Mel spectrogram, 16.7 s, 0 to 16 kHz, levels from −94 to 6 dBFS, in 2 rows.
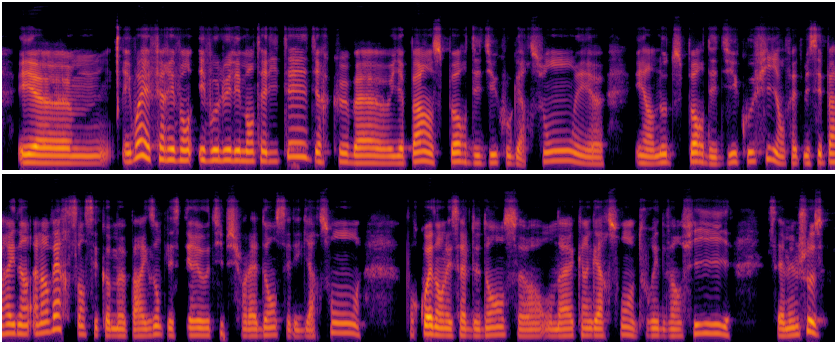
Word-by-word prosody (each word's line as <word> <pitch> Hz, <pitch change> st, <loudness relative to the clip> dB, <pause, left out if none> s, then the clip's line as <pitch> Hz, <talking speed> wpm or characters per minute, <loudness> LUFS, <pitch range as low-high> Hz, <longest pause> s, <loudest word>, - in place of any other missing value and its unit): et 175 Hz, 0 st, +8 dB
heu 160 Hz, -1 st, +3 dB, 0.2 s
et 190 Hz, -, +2 dB
ouais, 310 Hz, -4 st, +6 dB
faire 245 Hz, -1 st, +1 dB
év 230 Hz, -, +6 dB
faire 220 Hz, 0 st, +3 dB
évoluer 225 Hz, 0 st, +3 dB
les 220 Hz, -, +5 dB
mentalités, 205 Hz, +9 st, -1 dB
dire 195 Hz, -6 st, -2 dB
que, 190 Hz, -1 st, -2 dB
bah, 165 Hz, -2 st, +1 dB
il 155 Hz, -, -2 dB
y -, -, +3 dB
a -, -, -1 dB
pas 195 Hz, +4 st, +3 dB
un 205 Hz, -, +2 dB
sport 195 Hz, +1 st, +1 dB
dédié 165 Hz, +1 st, -3 dB
qu'aux 160 Hz, -, -7 dB
garçons 200 Hz, +8 st, -3 dB
et 155 Hz, -4 st, -2 dB
heu 145 Hz, -, -4 dB, 0.3 s
et 165 Hz, -, -2 dB
un 155 Hz, +2 st, 0 dB
autre 175 Hz, 0 st, -1 dB
sport 195 Hz, -1 st, +2 dB
dédié 150 Hz, +5 st, -4 dB
qu'aux 195 Hz, -, -3 dB
filles, 210 Hz, +2 st, -3 dB
en -, -, -4 dB
fait. 155 Hz, +1 st, -6 dB
Mais 160 Hz, -, -2 dB
c'est 160 Hz, -, -1 dB
pareil 195 Hz, +1 st, +1 dB
d 195 Hz, -, +1 dB
à 195 Hz, -, -1 dB
l'inverse, 225 Hz, 0 st, +1 dB
hein, 185 Hz, -, -1 dB
c'est 175 Hz, -3 st, -8 dB
comme 150 Hz, -1 st, -1 dB
par 140 Hz, -, -2 dB
exemple 165 Hz, +4 st, -2 dB
les 155 Hz, -, -2 dB
stéréotypes 155 Hz, +4 st, -2 dB
sur 145 Hz, -, -4 dB
la 145 Hz, 0 st, 0 dB
danse 165 Hz, 0 st, -4 dB
et 140 Hz, -, -8 dB
les 135 Hz, -, -8 dB
garçons. 210 Hz, +4 st, -4 dB, 0.5 s
Pourquoi 185 Hz, -1 st, +6 dB
dans 165 Hz, -2 st, +3 dB
les 150 Hz, -, +1 dB
salles 150 Hz, 0 st, -2 dB
de 145 Hz, -, -4 dB
danse, 165 Hz, +1 st, -2 dB
on 140 Hz, -, -3 dB, 0.3 s
on -, -, -1 dB
a 150 Hz, +1 st, -1 dB
qu'un 155 Hz, -1 st, -4 dB
garçon 155 Hz, +3 st, +1 dB
entouré 155 Hz, -1 st, -5 dB
de 145 Hz, -, -12 dB
20 145 Hz, 0 st, -5 dB
filles? 195 Hz, 0 st, -3 dB, 0.4 s
C'est -, -, -6 dB
la -, -, +2 dB
même 160 Hz, +2 st, +1 dB
chose. 235 Hz, -, +4 dB
170 Hz, 255 wpm, -25 LUFS, 155-200 Hz, 0.5 s, et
